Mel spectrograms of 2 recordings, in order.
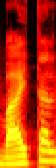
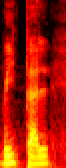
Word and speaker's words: Vital: Antes de comenzar el curso debemos de conocer un poquito sobre qué es este sintetizador, que bueno, se pronuncia en inglés Vital, pero le voy a estar diciendo Vital.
